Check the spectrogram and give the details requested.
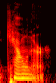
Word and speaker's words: counter: But you can actually drop the T here and just say 'couner'.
